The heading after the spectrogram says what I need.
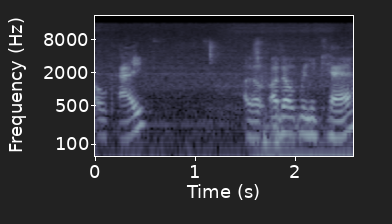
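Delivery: plain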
